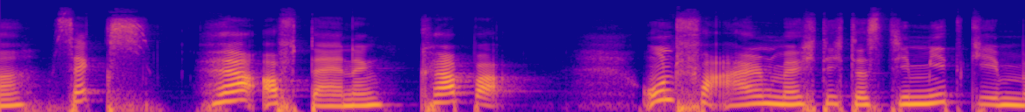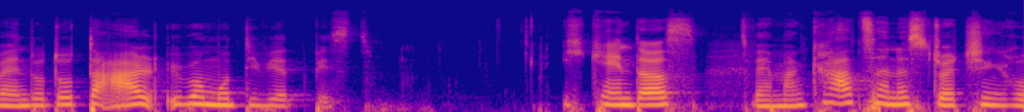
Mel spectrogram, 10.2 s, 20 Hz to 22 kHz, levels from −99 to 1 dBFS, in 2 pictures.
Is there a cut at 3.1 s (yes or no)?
no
